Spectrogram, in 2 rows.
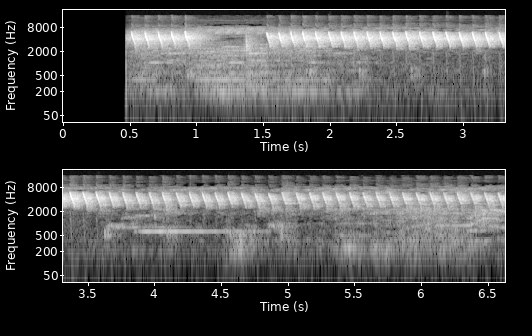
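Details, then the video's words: Plain prinia (ciblek sawah) singing its long continuous 'brenn' song: a brief high buzzy burst, a pause, then a steady fast train of high buzzy notes, about three per second, over faint low background noise. "CIBLEK SAWAH BRENN 2 MENIT"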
